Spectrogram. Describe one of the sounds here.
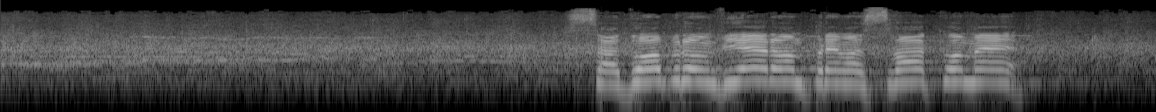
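A large crowd cheers and applauds in a big echoing hall.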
